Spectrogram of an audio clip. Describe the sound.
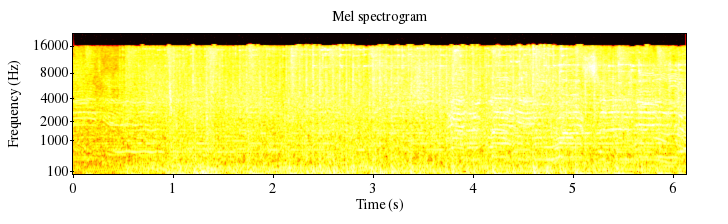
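Rapid gunfire in the Fortnite video game, one player firing a gun continuously on a controller. The shots blur into a dense, sustained, loud rattle that runs the whole way through, with other game sounds mixed in.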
